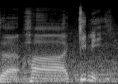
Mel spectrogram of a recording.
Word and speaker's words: Hakimi: You have to elongate the first syllable and then do everything else really quick. So it's Hakimi, or yeah. I think it's. I'm exaggerating. It's sort of like Raikkonen, that kind of pronunciation.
